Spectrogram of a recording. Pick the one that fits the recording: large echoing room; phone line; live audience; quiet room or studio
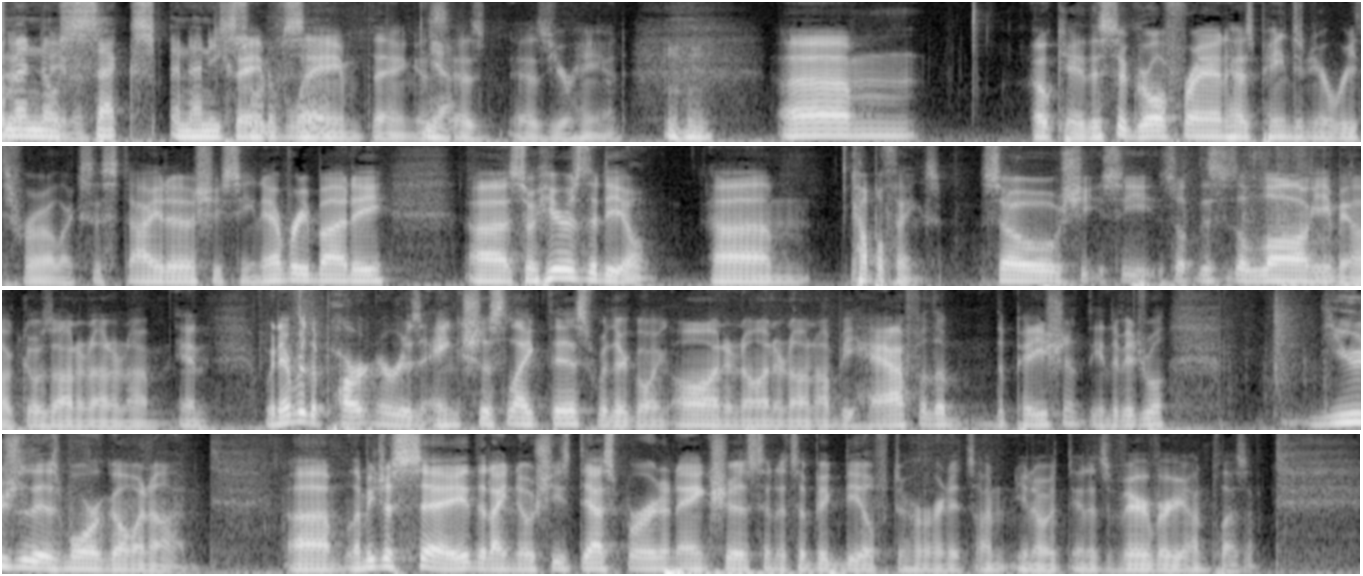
quiet room or studio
